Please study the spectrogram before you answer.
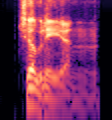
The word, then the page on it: Julian: British English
